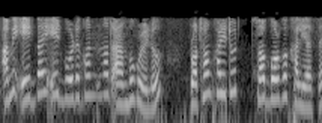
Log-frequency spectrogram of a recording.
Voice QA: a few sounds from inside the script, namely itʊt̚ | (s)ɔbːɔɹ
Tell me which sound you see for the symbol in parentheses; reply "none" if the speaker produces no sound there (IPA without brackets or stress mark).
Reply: s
